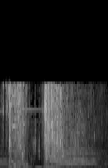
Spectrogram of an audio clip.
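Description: Heavy blows land with wet, splattering thuds.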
